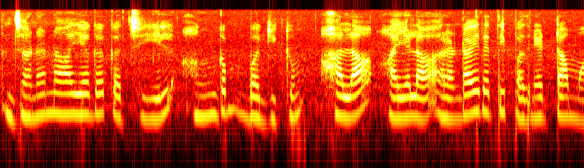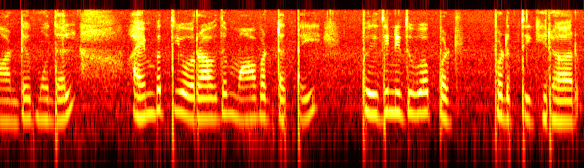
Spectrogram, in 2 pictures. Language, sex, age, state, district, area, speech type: Tamil, female, 30-45, Tamil Nadu, Chennai, urban, read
